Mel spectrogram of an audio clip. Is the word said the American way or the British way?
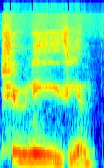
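American. It is said with an American pronunciation. The speaker calls it wrong.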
